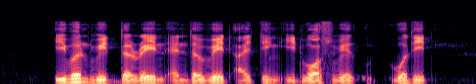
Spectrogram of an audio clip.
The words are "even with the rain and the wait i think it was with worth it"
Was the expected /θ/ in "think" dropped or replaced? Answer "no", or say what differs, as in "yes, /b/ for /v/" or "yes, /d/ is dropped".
yes, /t/ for /θ/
